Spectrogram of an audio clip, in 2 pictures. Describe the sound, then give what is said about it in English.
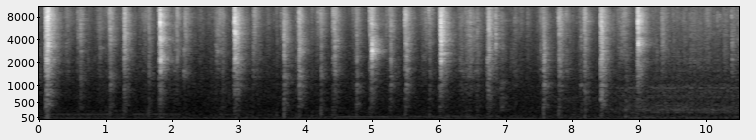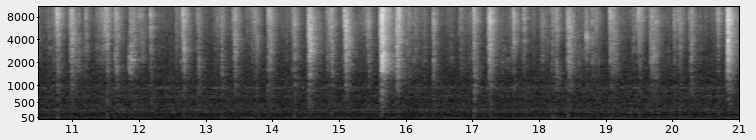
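Tarot cards are shuffled for a reading in many quick, crisp riffles and slaps, irregular in rhythm and varying in loudness, with brief pauses between bursts. “May I have two more cards, please? Two more cards for the year of 2022 for the sign of Aquarius.”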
